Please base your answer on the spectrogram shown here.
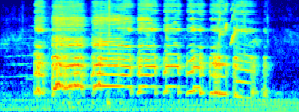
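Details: Multi-tiered crow of a kukuak balenggek rooster, a rare native chicken from Solok, West Sumatra. After a quiet half second, seven or eight distinct stepped segments follow, strong at first and ending on a bending final note.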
